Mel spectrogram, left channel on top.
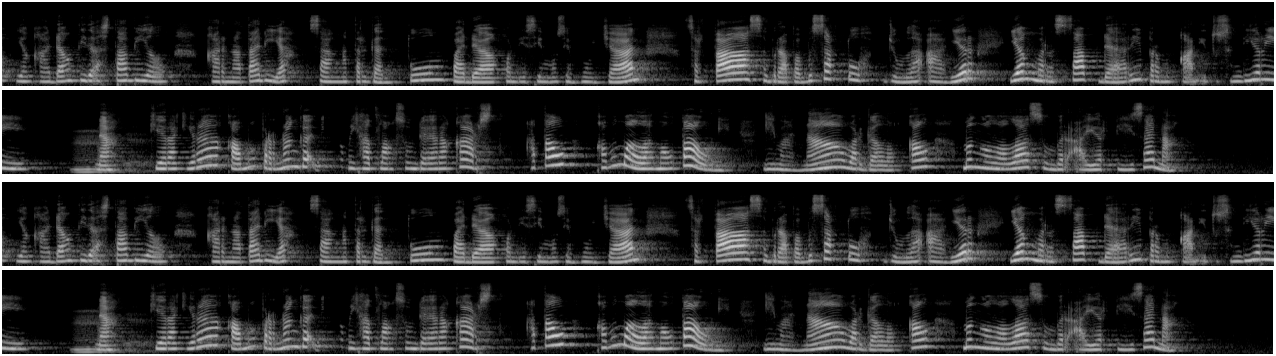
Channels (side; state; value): both; identical; correlation 1.00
